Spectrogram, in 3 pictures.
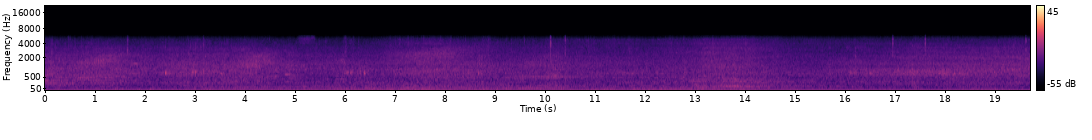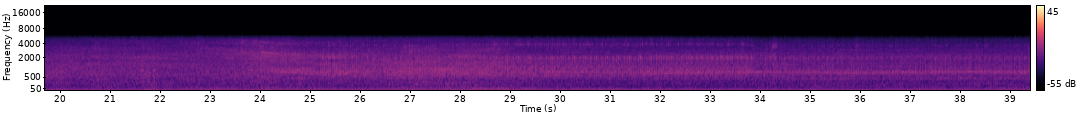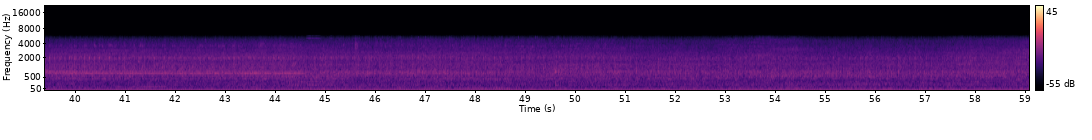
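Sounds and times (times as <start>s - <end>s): car and bus engines idling: 0.0s - 59.0s
city bus passing close: 0.0s - 59.0s.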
